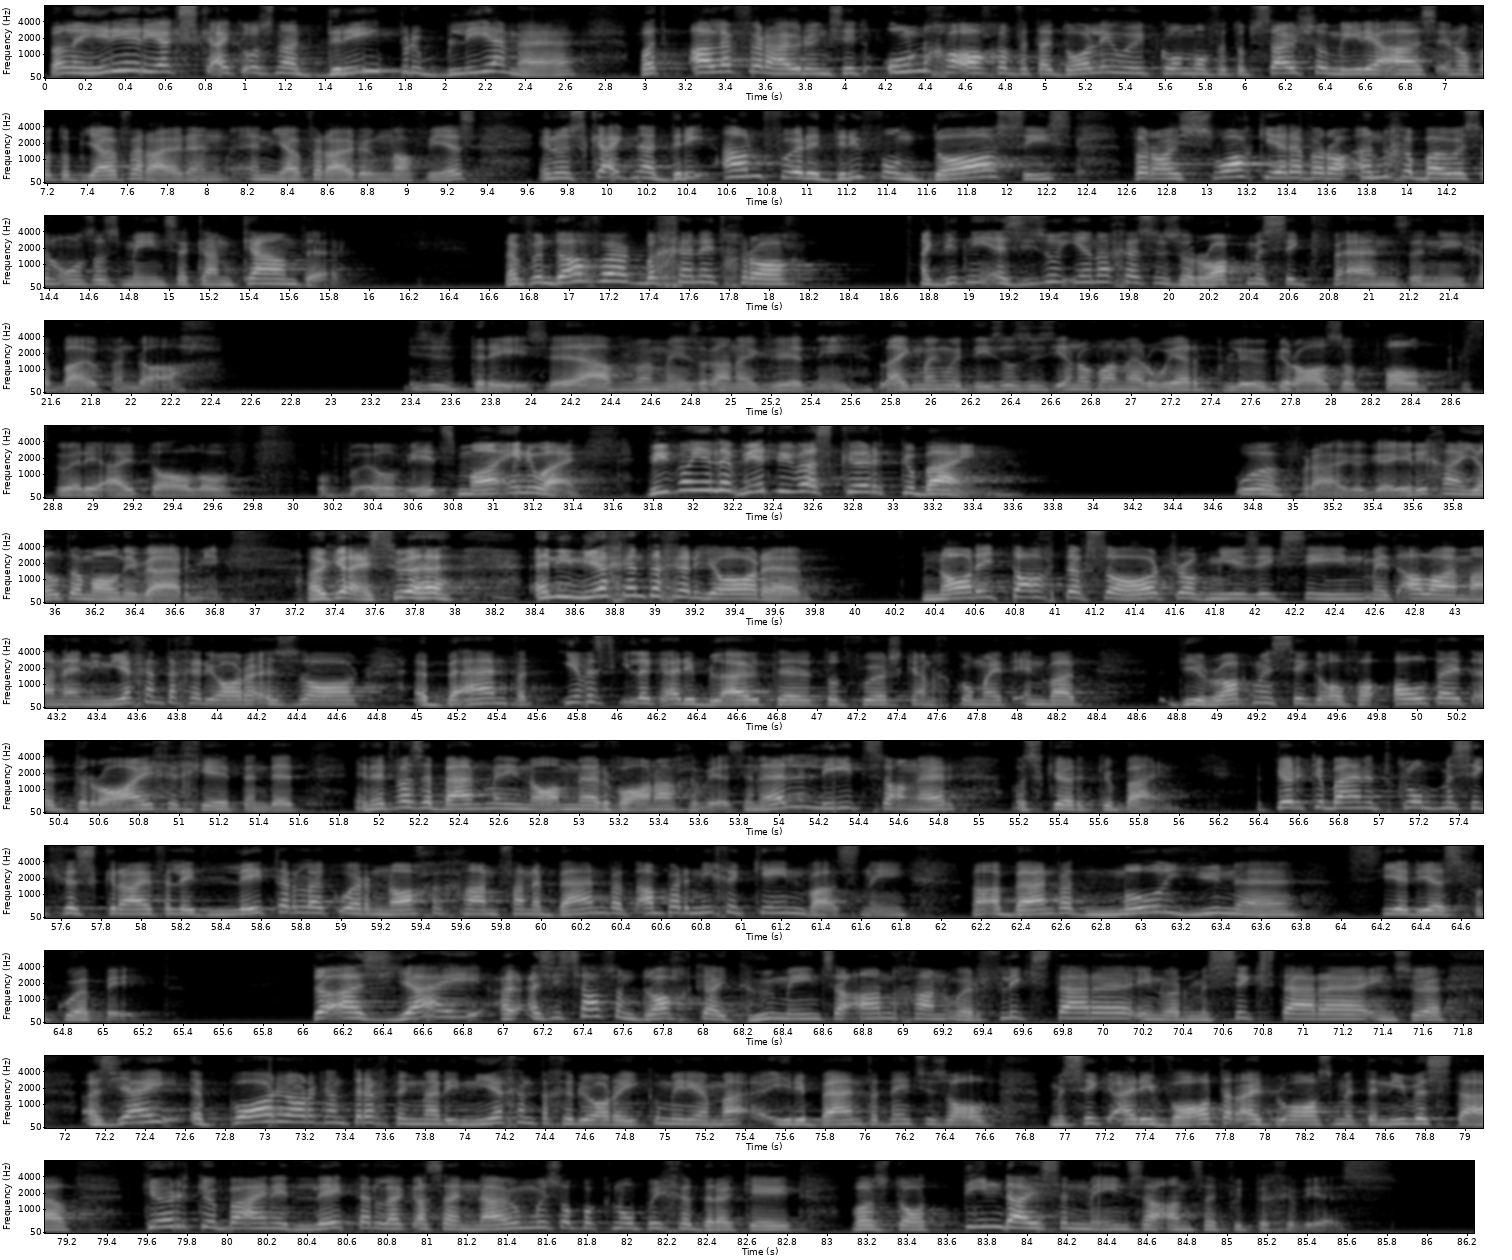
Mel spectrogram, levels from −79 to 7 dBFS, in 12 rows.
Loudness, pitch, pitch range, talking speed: -27 LUFS, 185 Hz, 160-220 Hz, 195 wpm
